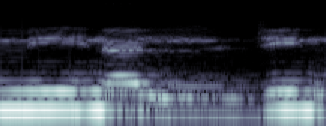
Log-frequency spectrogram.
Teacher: نون کو لام ساکن سے ملانا ہے، جیم کو نون مشدد سے ملائیں گے اور نون مشدد میں ایک الف کی مقدار غنہ کریں گے۔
